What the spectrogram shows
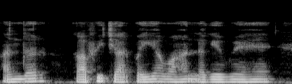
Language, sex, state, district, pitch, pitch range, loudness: Hindi, male, Jharkhand, Ranchi, 120 Hz, 115-125 Hz, -17 LUFS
